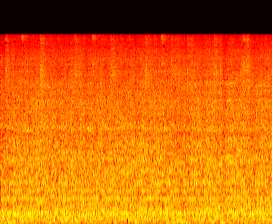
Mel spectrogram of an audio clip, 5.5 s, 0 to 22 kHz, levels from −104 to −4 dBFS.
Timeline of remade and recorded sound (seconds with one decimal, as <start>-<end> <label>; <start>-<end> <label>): 0.0-5.5 recorded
